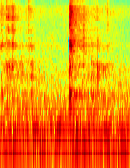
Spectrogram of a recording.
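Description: Raw peanuts go into a frying potato dish and are stirred, giving a soft sizzle with scraping strokes and one sharp utensil clink near the middle.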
